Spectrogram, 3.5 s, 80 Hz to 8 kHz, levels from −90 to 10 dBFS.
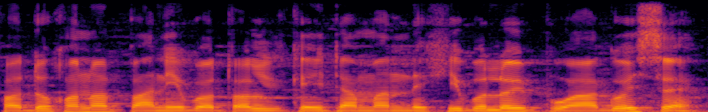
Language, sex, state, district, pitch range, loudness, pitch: Assamese, male, Assam, Sonitpur, 115-125 Hz, -15 LUFS, 115 Hz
